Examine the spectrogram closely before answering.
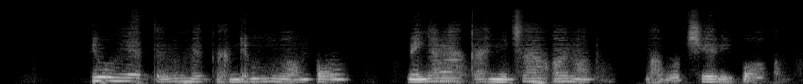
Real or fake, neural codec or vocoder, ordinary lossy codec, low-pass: fake; codec, 44.1 kHz, 0.9 kbps, DAC; AAC, 48 kbps; 14.4 kHz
